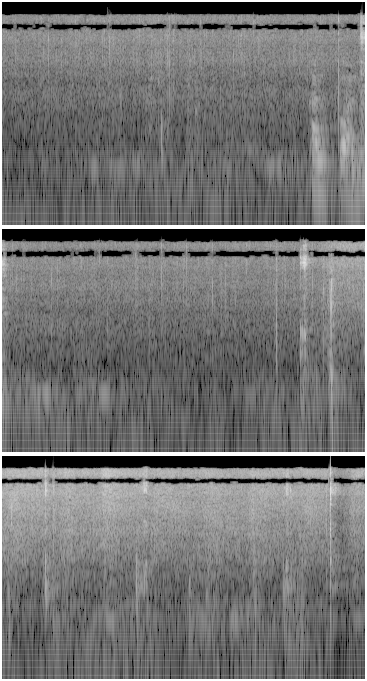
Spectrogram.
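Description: Boti (goat tripe) masala frying in oil in a kadai, sizzling as it is stirred, with brief scrapes and knocks of the spatula against the pan. The sizzle grows louder from about halfway through.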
